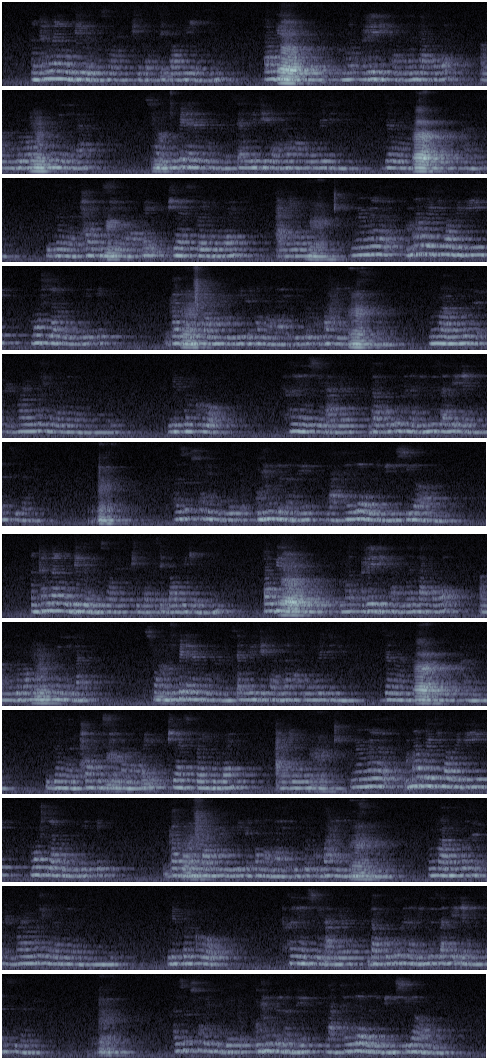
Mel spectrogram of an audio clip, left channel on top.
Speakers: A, on the right (about 50°); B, on the left (about 35°).
A: नोंथांनो आङो बेदरजों संनानै खिन्थनोसै दाउ बेदरजों दाउ बेदरखौबो
B: औ
A: मा रेडि खालामनानै लाखाबाय आङो गोबांखौ
B: उम
A: बुंलायलायला संनायनिफ्राय
B: उम
A: दायरेक बुंखानोसै आं रेडि खालामना लाखानाय बायदिनो जोङो
B: ओ
A: नांगौ जखानि जोङो थावखौ
B: उम
A: सेरना लाबाय पियासफोर होबाय आरो
B: उम
A: नोङो माबायदि माबायदि मस्लाखौ नोङो गावबा
B: उम
A: गाव जानो हानायनि खोथा नालाय बेफो खौ बाहायनाय
B: उम
A: जासिगोन नों मा मा मा मसला मसला मोजां मोनो बेफोरखौ होसिगोन आरो दाउखौबो होनानै मोजाङै एवनाय जासिगोन
B: उम
A: आरो जों सबायखौबो रुग्रोनानै लाखायो आरोना बिनि सिगाङावनो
